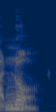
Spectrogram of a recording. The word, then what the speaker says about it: Newark: I'm by Newark. I said it right this time.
